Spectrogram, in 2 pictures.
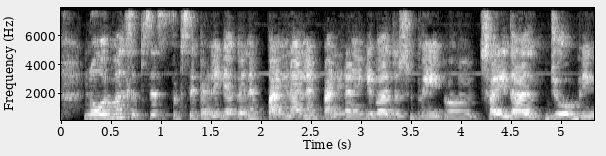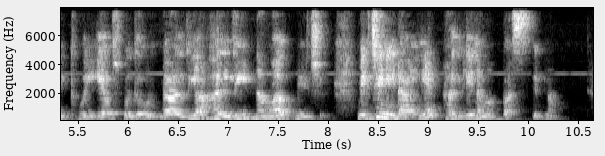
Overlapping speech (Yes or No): No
